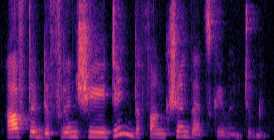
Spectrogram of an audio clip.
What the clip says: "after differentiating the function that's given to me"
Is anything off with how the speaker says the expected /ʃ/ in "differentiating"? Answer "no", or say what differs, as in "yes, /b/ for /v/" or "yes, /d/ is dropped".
no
